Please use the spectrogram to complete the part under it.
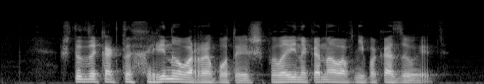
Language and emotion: Russian, angry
